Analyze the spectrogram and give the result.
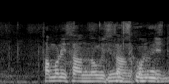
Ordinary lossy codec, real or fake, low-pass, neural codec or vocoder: none; real; none; none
